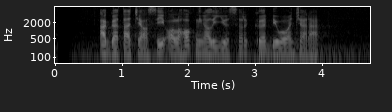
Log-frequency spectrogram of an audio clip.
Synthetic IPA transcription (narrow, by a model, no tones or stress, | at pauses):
ʔaɡat̪at͡ʃɛlsiʔɔ̰lɔɦɔk̚niŋalijusərkɨrdiwawaɲt͡ʃaɾa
